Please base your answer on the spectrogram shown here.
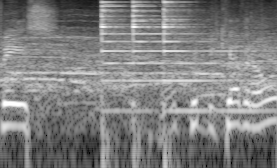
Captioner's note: bell ringing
